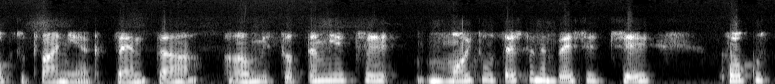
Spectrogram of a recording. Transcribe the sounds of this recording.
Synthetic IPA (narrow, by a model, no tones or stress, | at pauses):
lˠkə̥t̪ot̪ovanʲiɛ̰ɐkt̪sɛnt̪əmist̪vət̪əmiɛt͡ʃɛ | mɔɛt̪oːsɛʃt̪ɐnɛbɛʃɛt͡ʃɛ | fɔkʊs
